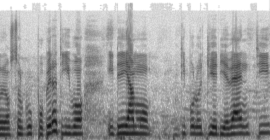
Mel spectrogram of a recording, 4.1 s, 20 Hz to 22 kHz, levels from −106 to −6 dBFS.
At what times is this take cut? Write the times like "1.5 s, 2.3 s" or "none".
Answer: 2.7 s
